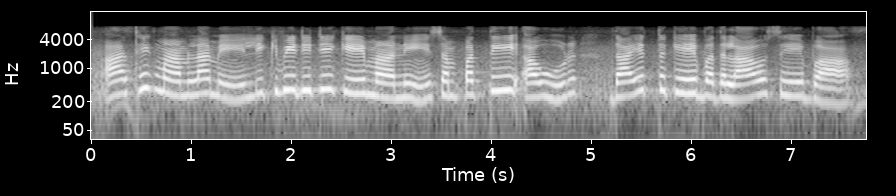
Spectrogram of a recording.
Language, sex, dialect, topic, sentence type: Bhojpuri, female, Southern / Standard, banking, statement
